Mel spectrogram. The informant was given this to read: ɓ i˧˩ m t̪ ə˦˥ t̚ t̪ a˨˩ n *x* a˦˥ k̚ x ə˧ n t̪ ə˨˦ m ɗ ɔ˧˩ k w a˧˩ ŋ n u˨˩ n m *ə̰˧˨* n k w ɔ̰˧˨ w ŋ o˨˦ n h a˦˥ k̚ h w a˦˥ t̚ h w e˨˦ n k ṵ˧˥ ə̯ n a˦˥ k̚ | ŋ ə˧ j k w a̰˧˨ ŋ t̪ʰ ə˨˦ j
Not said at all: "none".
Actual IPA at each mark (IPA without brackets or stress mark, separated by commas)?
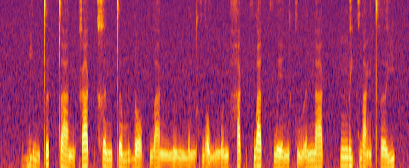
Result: k, ə˨˩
